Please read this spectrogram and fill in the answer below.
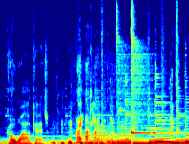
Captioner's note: laughter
